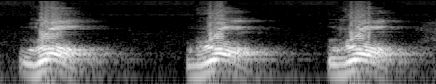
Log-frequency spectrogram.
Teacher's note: জিহ্বার উল্টা পৃষ্ঠা আপনি উপরের তালুতে লাগিয়ে তারপরে উচ্চারণ করতে পারেন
